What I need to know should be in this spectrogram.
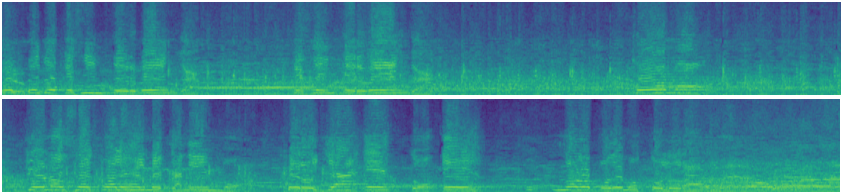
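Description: A woman speaks forcefully into a microphone.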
